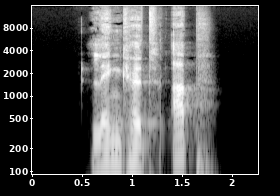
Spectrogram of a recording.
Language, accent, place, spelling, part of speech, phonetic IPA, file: German, Germany, Berlin, lenket ab, verb, [ˌlɛŋkət ˈap], De-lenket ab.ogg
- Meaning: second-person plural subjunctive I of ablenken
